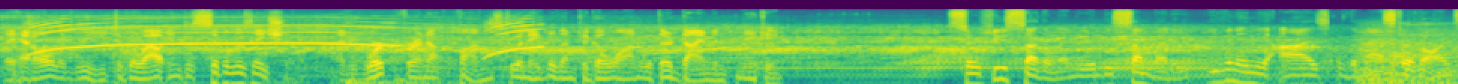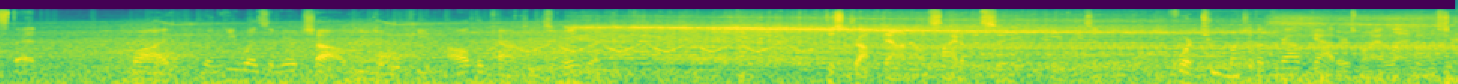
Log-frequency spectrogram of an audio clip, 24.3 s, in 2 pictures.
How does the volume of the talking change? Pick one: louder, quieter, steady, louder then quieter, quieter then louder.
steady.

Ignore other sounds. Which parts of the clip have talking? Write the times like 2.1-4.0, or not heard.
0.0-6.5, 7.9-12.5, 13.2-17.3, 19.0-24.2.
